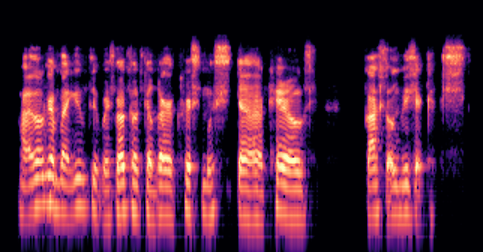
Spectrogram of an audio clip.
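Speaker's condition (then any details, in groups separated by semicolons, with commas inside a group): Cerebral palsy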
